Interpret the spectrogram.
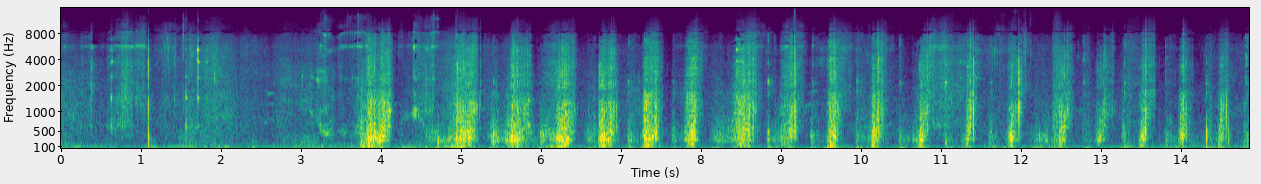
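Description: Close-miked chewing of crunchy tartary buckwheat and pepper crisp. Faint spoon scrapes and clicks in the bowl at first, then from about four seconds in, loud crisp crunches at roughly two a second.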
